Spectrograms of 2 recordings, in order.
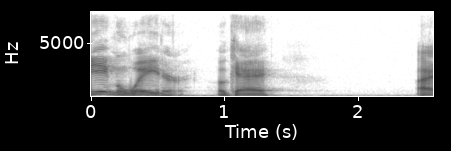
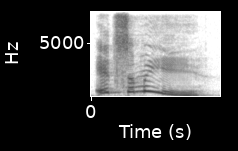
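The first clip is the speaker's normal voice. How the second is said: much higher Mario impression; high cartoon Mario voice; 13 semitones higher, slower than usual. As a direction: squeak it like the plumber. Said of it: "I feel like it's higher than".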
